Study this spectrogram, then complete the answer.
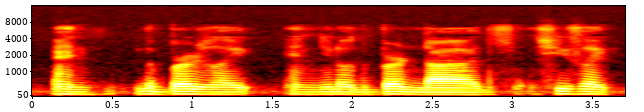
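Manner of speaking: ordinary delivery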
